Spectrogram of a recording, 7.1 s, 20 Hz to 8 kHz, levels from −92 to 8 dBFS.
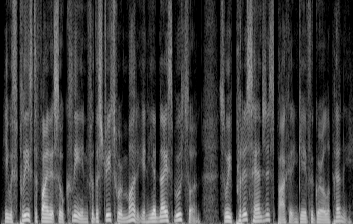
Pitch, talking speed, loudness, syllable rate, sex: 130 Hz, 280 wpm, -19 LUFS, 5.7 syllables/s, male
